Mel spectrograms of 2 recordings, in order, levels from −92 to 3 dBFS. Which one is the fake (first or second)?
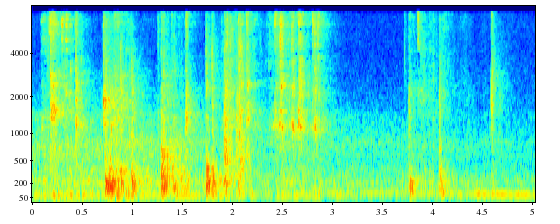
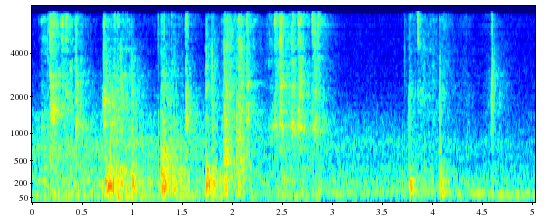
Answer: second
